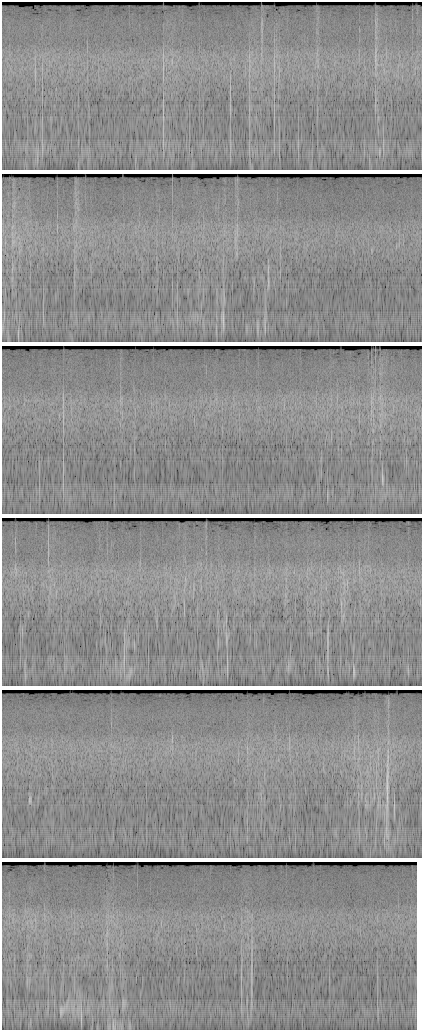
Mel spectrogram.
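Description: Steady rain falling on a wet paved path and puddles, with many sharp, close ticks throughout.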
